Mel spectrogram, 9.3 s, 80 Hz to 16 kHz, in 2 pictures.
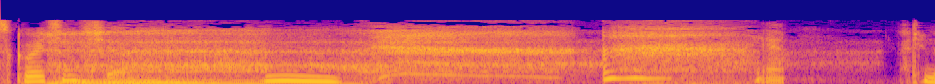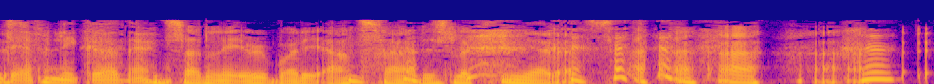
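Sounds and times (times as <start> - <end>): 
heavy raspy breathing in and out with a moaning voiced edge: 0.0 - 5.3
speech: 0.1 - 2.0, 4.6 - 9.3.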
